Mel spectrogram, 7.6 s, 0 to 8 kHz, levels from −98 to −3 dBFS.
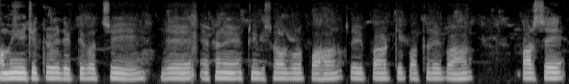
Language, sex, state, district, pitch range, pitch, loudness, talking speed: Bengali, male, West Bengal, Dakshin Dinajpur, 140-150 Hz, 145 Hz, -37 LUFS, 140 wpm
